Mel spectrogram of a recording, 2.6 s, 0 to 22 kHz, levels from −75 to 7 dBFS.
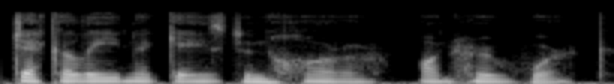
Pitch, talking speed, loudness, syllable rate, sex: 145 Hz, 165 wpm, -20 LUFS, 4.7 syllables/s, female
